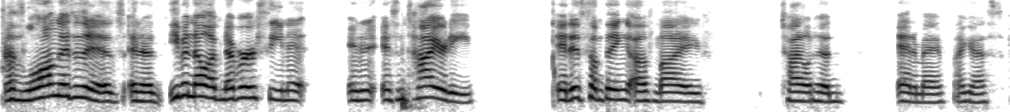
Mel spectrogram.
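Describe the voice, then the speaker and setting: A young woman, a bit hoarse, chatting casually and laughing often as she rambles. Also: a little high, a little slow, a bit bright, no echo. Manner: chatty, laughs often, self-deprecating asides. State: slightly hoarse.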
